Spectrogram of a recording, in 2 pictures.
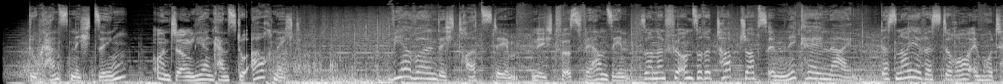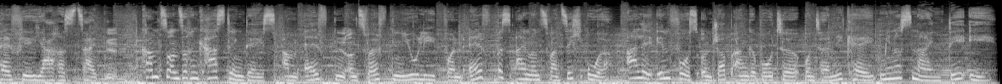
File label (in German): funkspot; nikkeinine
